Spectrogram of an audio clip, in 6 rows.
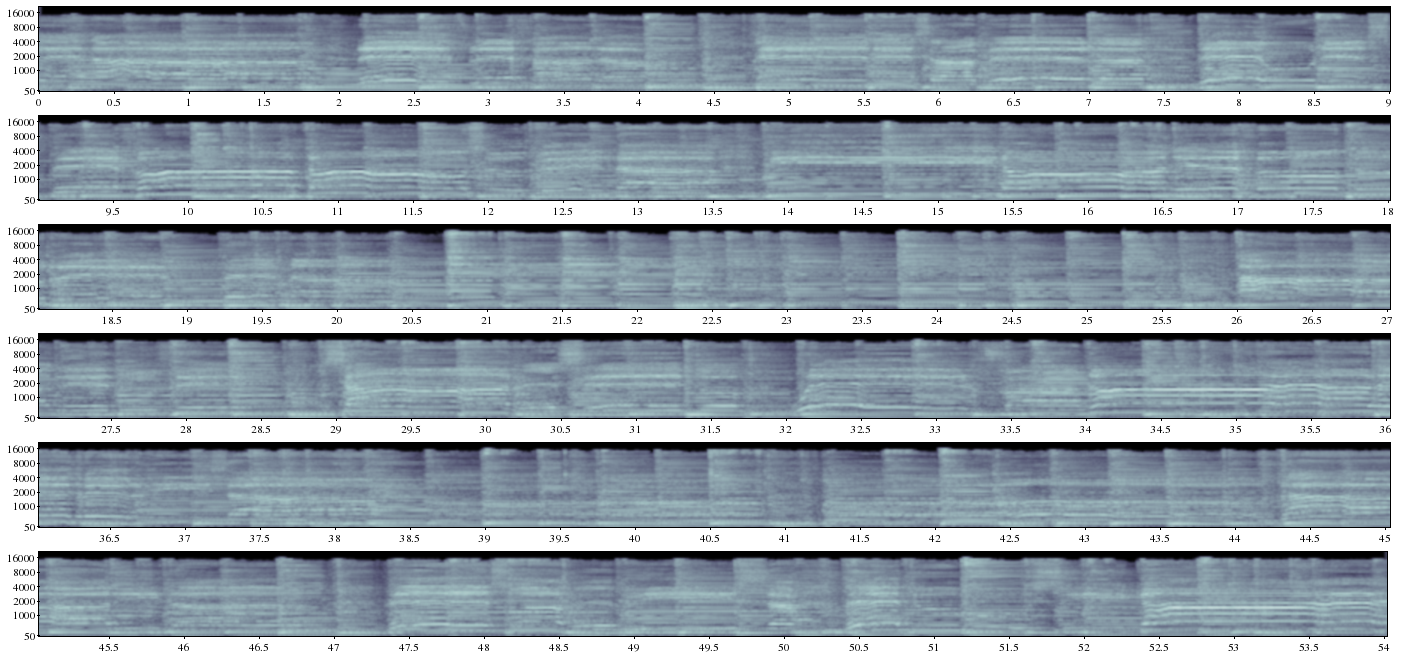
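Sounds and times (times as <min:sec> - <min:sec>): man singing: 0:00.0 - 0:23.1, 0:25.3 - 0:54.0
acoustic guitar: 0:00.0 - 0:54.0.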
